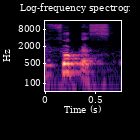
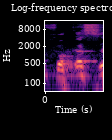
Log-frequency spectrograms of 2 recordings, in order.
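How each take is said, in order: First: "focus" ending cleanly on s, no added vowel; correct pronunciation. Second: "focus" with an extra uh after the final s; wrong pronunciation. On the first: Teacher modelling for a learner, "focus" pronounced with no trailing uh. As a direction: stop "focus" right on its final consonant. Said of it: "you should say focus". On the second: Teacher correcting a learner, "focus" mispronounced with a trailing uh. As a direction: tack a short vowel onto the end of "focus". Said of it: "Instead of saying focus". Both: Shown as a demonstration.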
